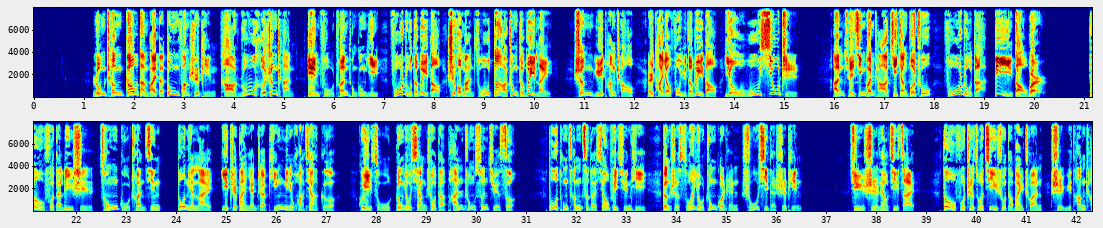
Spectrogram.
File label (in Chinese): 男-电视栏目解说词-腐乳的地道味 腐乳的发展解说, 配音案例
